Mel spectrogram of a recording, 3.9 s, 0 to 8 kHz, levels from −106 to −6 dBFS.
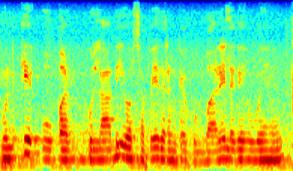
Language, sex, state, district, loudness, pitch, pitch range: Hindi, male, Uttar Pradesh, Lucknow, -16 LUFS, 135 Hz, 130-145 Hz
